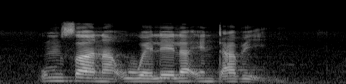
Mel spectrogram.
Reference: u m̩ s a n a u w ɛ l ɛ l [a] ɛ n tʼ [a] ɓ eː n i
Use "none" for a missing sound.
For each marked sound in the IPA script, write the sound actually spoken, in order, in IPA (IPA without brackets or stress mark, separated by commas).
a, a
